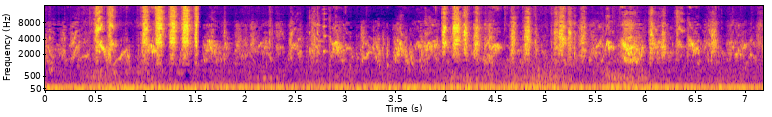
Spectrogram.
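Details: Aviary budgerigars singing and playing, giving clusters of harsh, rasping chirps and squawky notes in irregular bursts, several birds overlapping, over a low droning hum.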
